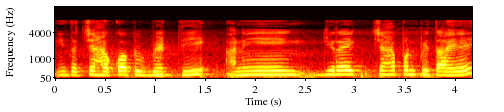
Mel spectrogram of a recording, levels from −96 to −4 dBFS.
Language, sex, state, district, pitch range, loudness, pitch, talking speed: Marathi, male, Maharashtra, Pune, 185-205 Hz, -22 LUFS, 195 Hz, 145 wpm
